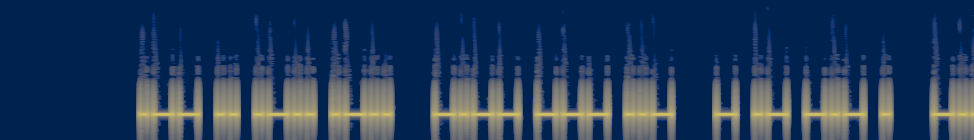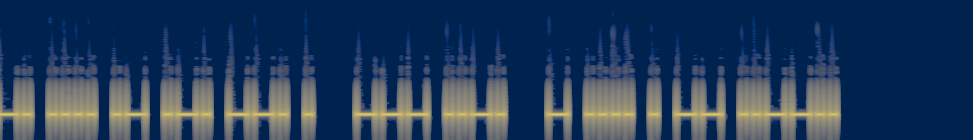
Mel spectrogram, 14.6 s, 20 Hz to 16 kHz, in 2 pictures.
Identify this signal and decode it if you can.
Morse code, heard as a keyed tone, about 25 wpm, 700 Hz. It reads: WILL YOU TAKE CHARGE OF THEM?
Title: Sentences from Top 900 Words 25wpm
